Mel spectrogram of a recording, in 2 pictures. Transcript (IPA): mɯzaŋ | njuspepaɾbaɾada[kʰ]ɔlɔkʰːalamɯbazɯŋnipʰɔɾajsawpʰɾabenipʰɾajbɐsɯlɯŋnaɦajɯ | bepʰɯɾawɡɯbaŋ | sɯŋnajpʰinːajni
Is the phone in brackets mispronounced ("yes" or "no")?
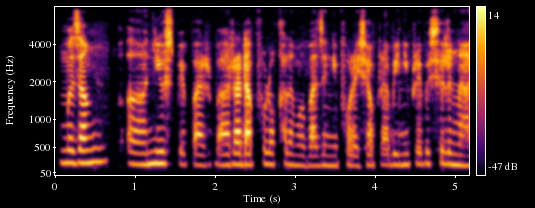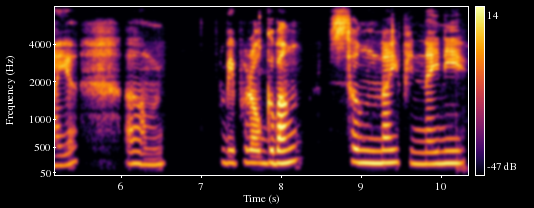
yes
